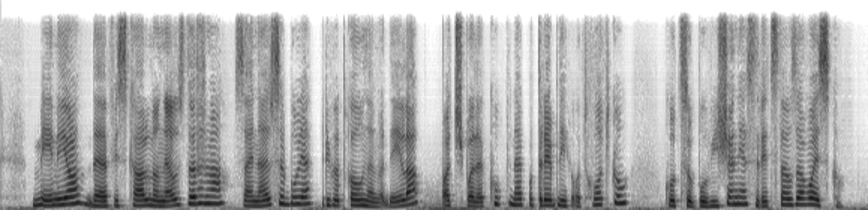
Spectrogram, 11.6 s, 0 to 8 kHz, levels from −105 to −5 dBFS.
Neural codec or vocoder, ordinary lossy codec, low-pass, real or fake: codec, 16 kHz, 1 kbps, X-Codec, HuBERT features, trained on balanced general audio; none; 7.2 kHz; fake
